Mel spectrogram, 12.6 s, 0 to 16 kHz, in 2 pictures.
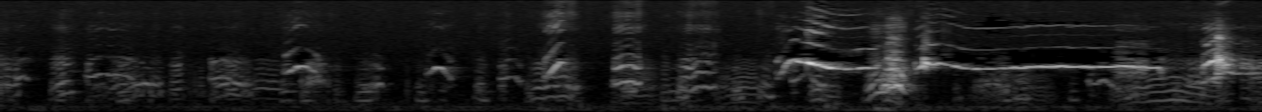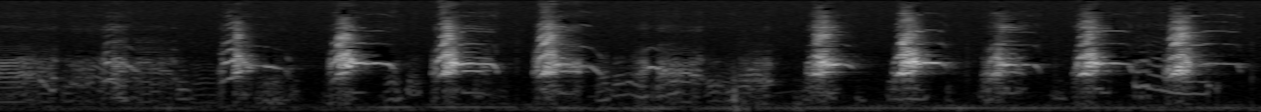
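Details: Flute's 12-day-old pups, just beginning to walk, cry for their mother resting outside the whelping box: shrill wavering whines and sharp yips, one long drawn squeal, then a run of short piercing squeaks, with a faint low hum.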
